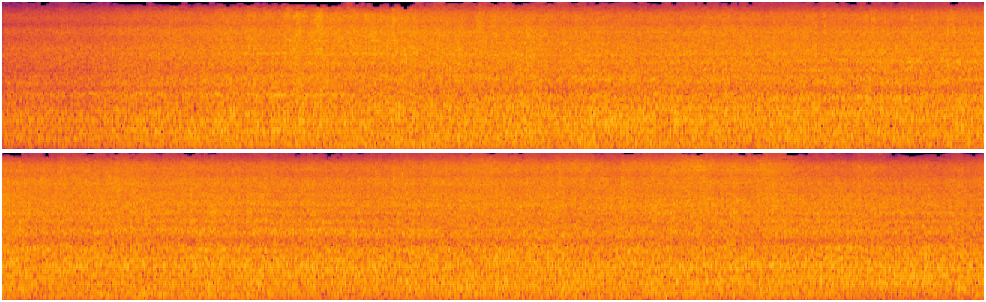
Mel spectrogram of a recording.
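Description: Freight train of tank wagons hauled by an electric locomotive rolling past, wheels running on the rails. The noise builds over the first second or so as the locomotive comes by, then holds steady as the wagons pass.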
